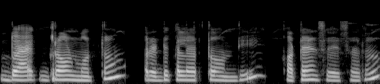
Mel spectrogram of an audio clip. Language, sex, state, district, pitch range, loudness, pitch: Telugu, female, Andhra Pradesh, Annamaya, 195-225 Hz, -19 LUFS, 205 Hz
